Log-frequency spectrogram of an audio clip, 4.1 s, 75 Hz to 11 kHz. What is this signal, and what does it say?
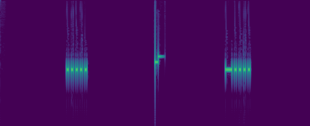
Morse code, heard as a keyed tone, about 39 wpm, 700 Hz. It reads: 5 6
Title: Single Letter-Number Alt 40wpm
